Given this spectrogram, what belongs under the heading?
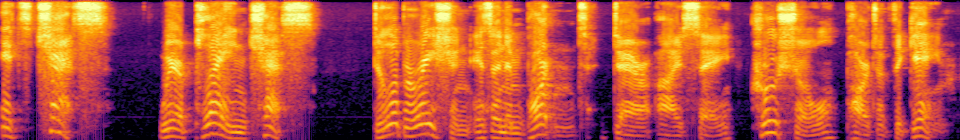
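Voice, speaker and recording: Casting: male actor as pedantic, touchy comic villain, sharp tone, animated pitch. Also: slow pace, heavily acted, low-quality recording. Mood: exasperated. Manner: pedantic, exasperated. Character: touchy, conceited male puzzle-loving villain, easily irritated. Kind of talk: comic dub acting.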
